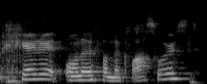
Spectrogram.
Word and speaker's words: Gerrit Onne van der Klashorst: It's Dutch. I think Dutch is kind of one of the most unpronounceable languages in the world. So they call him Onk. I'll say it one time, Gerrit Onne van der Klashorst, otherwise known as Onk.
